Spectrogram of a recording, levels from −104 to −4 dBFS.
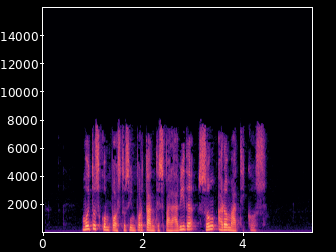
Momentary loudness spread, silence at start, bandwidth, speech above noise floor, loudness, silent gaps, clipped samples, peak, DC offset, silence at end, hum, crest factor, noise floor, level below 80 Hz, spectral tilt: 15 LU; 0.8 s; 8.2 kHz; 51 dB; -29 LUFS; none; under 0.1%; -8 dBFS; under 0.1%; 1 s; none; 22 dB; -80 dBFS; -68 dBFS; -5 dB/octave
